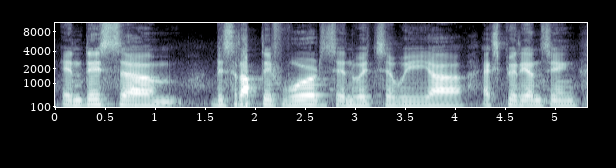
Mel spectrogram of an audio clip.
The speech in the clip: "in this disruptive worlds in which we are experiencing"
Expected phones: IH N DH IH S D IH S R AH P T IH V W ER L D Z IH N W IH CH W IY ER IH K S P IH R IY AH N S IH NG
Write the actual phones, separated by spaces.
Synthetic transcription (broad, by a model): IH N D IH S D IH S R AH P T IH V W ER D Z IH N W IH CH W IY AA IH K S P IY R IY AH N S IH NG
